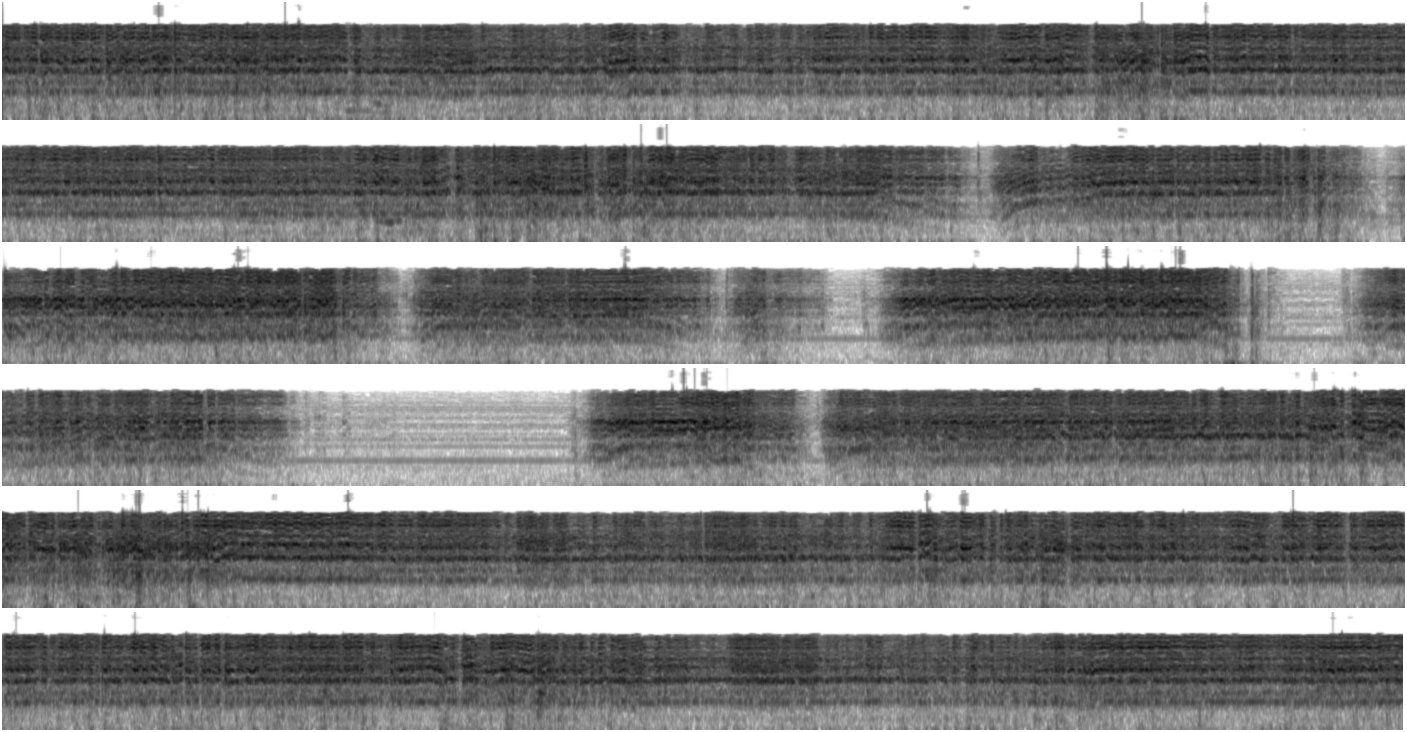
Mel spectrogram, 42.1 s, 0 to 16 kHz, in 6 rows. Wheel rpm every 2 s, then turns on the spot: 230, 230, 230, 240, 230, 170, 140, 160, 110, 140, 110, 20, 130, 210, 230, 230, 230, 230, 230, 230, 230.
none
